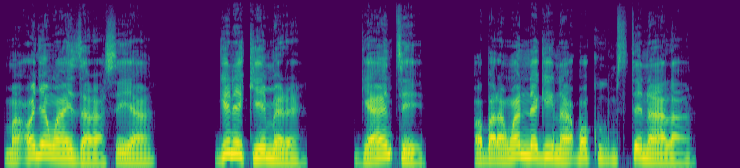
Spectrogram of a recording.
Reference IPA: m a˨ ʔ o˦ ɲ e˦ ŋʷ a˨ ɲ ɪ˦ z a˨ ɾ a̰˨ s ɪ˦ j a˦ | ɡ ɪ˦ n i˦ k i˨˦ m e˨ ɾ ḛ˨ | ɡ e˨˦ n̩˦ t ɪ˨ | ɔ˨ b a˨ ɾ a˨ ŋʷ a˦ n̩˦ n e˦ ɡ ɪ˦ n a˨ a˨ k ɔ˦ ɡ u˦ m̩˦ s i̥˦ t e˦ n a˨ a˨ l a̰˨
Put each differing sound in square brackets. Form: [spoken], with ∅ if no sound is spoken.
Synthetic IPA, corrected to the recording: m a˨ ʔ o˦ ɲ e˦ ŋʷ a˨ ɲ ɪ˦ z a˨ ɾ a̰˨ s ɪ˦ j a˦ | ɡ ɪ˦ n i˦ k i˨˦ m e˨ ɾ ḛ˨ | ɡ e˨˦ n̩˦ t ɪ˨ | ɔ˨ b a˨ ɾ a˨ ŋʷ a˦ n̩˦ n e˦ ɡ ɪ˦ n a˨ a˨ [k͡p] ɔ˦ [k] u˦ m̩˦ s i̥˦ t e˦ n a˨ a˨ l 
